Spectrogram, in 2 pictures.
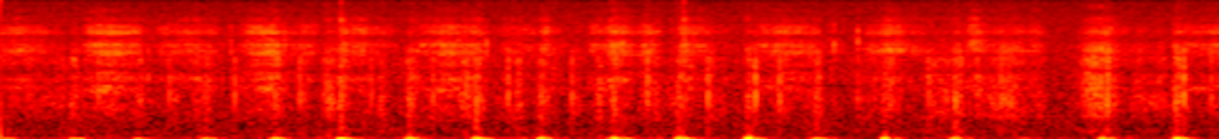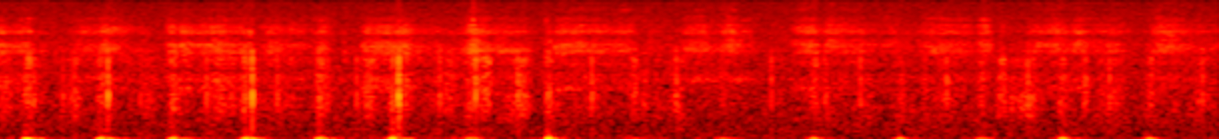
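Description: A runner's footfalls thudding steadily, about three strides a second, carried through a body-worn action camera as deep, muffled thumps.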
